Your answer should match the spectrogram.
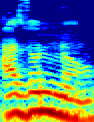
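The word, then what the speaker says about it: أَظُنُّ: So when you combine two noons with a shadda, it will be pronounced as azunno, which is the word in the Quran. Azunno means I think, I guess.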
